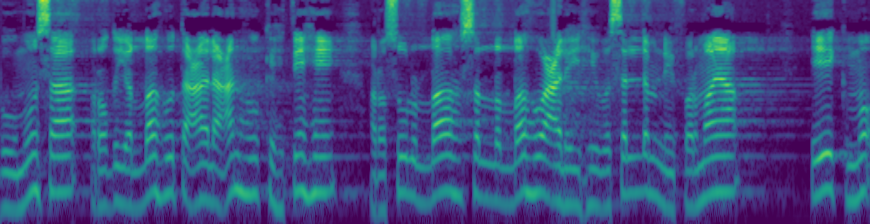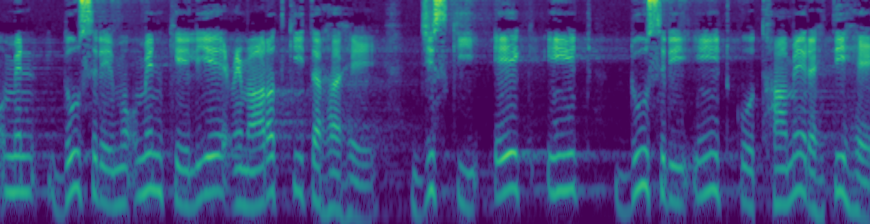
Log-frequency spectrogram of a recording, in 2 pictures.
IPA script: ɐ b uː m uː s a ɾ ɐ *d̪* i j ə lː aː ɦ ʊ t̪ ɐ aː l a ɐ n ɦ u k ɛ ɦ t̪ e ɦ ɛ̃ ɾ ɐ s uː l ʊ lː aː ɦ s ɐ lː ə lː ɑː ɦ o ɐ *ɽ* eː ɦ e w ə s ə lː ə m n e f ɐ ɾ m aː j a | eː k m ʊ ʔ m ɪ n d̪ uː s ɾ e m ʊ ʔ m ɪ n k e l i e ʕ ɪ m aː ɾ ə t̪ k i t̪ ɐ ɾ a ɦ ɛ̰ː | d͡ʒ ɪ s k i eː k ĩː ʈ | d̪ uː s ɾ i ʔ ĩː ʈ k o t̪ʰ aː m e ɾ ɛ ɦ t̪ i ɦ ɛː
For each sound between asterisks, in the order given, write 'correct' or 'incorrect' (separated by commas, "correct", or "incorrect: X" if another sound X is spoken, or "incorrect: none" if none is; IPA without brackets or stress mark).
correct, incorrect: l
